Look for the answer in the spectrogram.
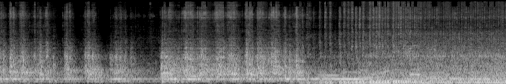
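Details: Tractor cold start on choke, in neutral with a little throttle: starter churns briefly, then the engine catches and settles into a steady, even run; a normal cold start.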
